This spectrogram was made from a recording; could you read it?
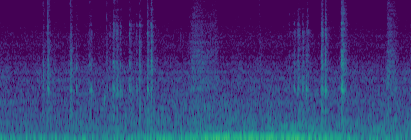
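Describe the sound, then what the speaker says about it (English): Scissors snip lightly along the edge of a sheet of paper in a string of faint, soft, close clicks and rustles, with no voices. "I'm just going to barely cut along the edge here"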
